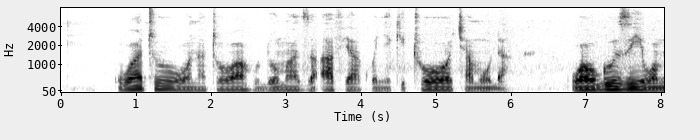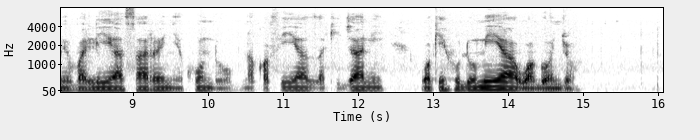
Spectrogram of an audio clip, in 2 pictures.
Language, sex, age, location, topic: Swahili, male, 25-35, Nairobi, health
